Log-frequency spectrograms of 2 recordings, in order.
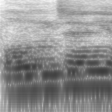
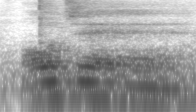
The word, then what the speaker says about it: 어제: 그 뒤에도 엉쟁이 아니라 어제. 어제는 어쩌자가 임금이란 뜻이고요.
